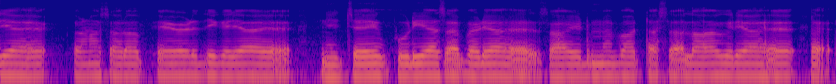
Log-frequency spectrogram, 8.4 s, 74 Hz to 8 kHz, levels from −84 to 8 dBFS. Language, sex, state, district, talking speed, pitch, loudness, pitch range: Marwari, male, Rajasthan, Churu, 145 wpm, 115 Hz, -33 LUFS, 115-120 Hz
